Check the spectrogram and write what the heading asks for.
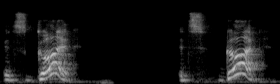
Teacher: i would emphasize the word good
